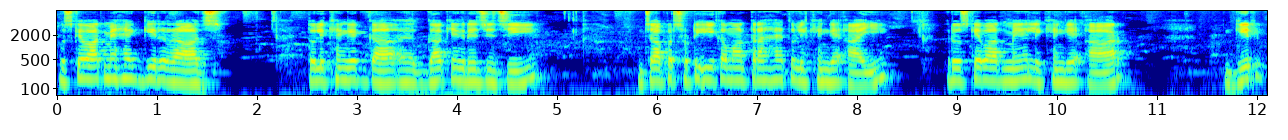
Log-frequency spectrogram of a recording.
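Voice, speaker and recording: Male teacher, slightly high voice, slow repetitive step-by-step delivery. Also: fairly even intonation. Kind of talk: handwriting lesson.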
